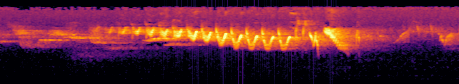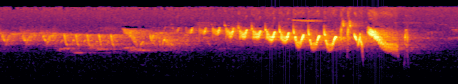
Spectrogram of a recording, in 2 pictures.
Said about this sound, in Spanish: El pinzón es un pájaro muy estimado, canta en el bosque, canta muy variado y junto con la alondra es el pájaro que se asocia más con la primavera. Ambos son pájaros migratorios. Escucha el pinzón.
